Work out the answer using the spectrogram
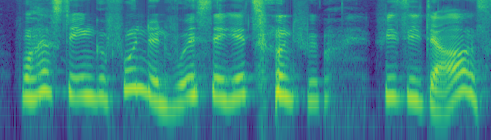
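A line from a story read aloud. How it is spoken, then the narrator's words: Laughing question. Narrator (German): fragte zurück und lachte laut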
